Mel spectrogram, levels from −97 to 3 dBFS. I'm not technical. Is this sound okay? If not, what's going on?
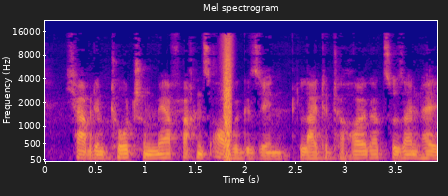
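No. At about 1.72 seconds there is a wireless microphone noise hit lasting roughly a fifth of a second, until about 1.91 seconds. It sounds like a brief swish of static over the speech. The microphone sends its sound to a receiver by radio, and for that moment the radio signal weakened, likely because reflected copies of it cancelled each other out. With less signal, the receiver's own hiss rose up.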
